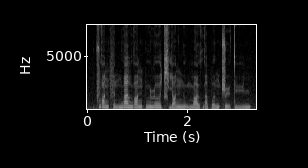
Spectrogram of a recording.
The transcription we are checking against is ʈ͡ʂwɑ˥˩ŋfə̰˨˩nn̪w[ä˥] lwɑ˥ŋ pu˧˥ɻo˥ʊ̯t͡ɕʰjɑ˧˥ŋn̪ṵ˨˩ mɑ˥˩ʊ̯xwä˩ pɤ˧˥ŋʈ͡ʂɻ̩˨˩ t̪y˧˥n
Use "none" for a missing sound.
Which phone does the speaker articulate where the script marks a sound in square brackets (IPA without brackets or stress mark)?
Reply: ä˥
